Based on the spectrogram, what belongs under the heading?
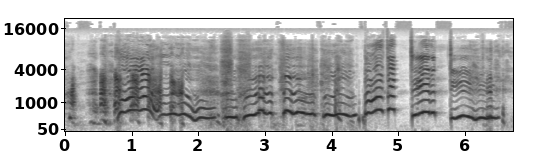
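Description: A parrot sings a pop song melody in a shrill, reedy voice, holding wavering notes across several short phrases with brief breaths between them.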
